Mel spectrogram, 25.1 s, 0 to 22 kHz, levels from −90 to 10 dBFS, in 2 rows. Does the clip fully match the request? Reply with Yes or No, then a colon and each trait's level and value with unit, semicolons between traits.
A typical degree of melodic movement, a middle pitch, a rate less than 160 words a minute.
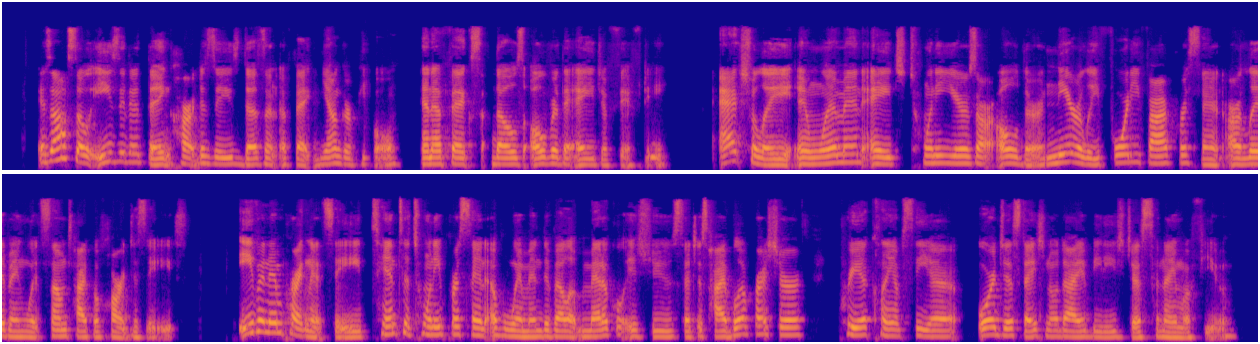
Yes: average, 4.4 semitones; medium, 150 Hz; average, 150 wpm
